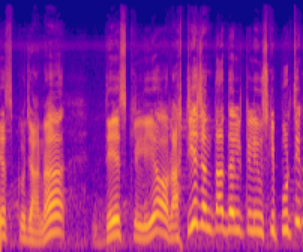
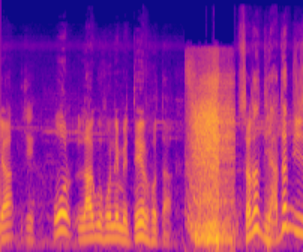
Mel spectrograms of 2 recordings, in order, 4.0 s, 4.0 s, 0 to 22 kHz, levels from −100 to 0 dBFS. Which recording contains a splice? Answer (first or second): second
